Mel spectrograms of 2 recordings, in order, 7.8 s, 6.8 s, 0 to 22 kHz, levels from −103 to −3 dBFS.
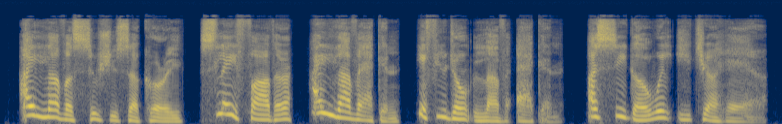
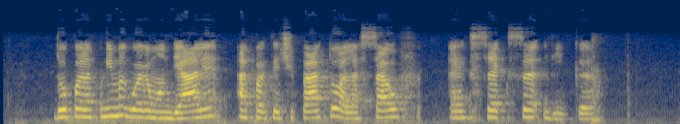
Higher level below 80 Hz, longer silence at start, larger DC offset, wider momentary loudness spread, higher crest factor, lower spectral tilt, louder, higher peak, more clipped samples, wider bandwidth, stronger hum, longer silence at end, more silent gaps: second, -58 dBFS vs -46 dBFS; second, 0.2 s vs 0.55 s; neither; about the same, 12 LU vs 12 LU; about the same, 18 dB vs 18 dB; about the same, -3 dB/octave vs -4 dB/octave; second, -21 LUFS vs -18 LUFS; about the same, -4 dBFS vs -2 dBFS; neither; first, 14 kHz vs 9 kHz; neither; second, 0.15 s vs 0.8 s; neither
